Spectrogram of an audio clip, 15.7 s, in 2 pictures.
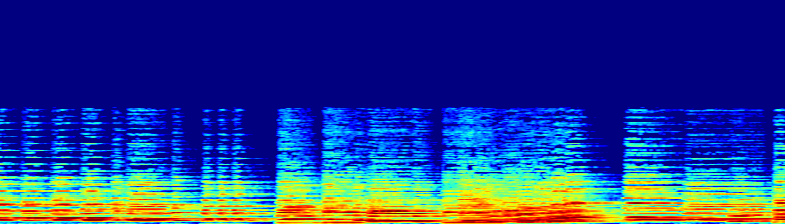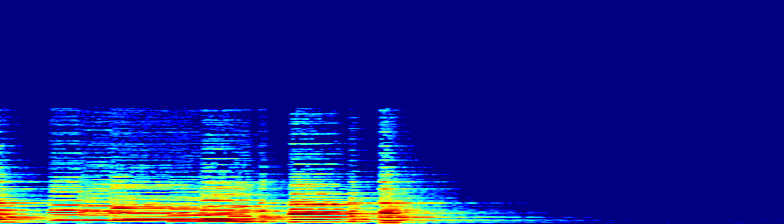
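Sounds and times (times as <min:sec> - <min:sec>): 
jazz played on clarinet: 0:00.0 - 0:12.4.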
